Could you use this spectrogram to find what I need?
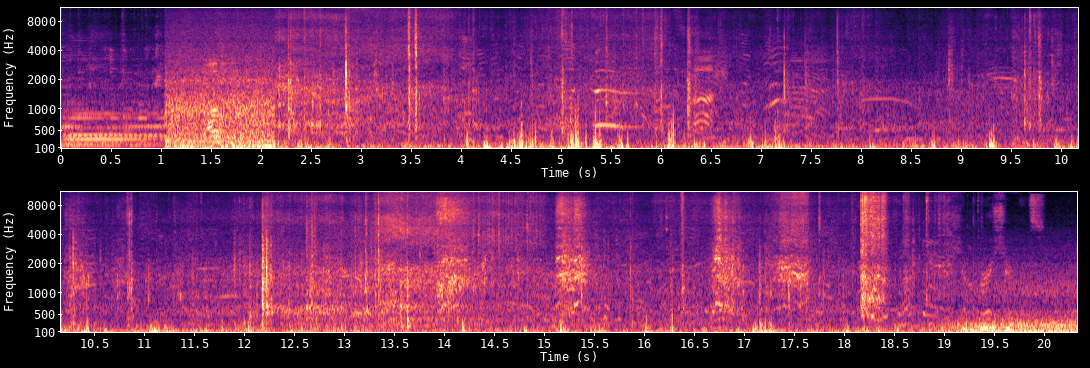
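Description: Skateboard wheels roll and rumble across concrete.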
